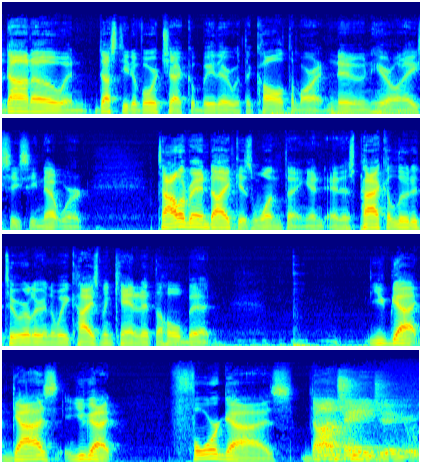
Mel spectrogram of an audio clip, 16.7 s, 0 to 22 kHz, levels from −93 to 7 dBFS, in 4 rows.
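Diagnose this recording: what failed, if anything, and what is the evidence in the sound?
At 15.67 s, right after "you got four guys", the speech suddenly turns roomy and hollow, with thinner bass and a background noise floor rising to roughly 30 dB below the speech. The overall level barely changes, and the sound stays this way to the end. This points to a switch to a distant microphone at the capture stage, most likely because the close microphone's feed failed or dropped out and a farther pickup took over.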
